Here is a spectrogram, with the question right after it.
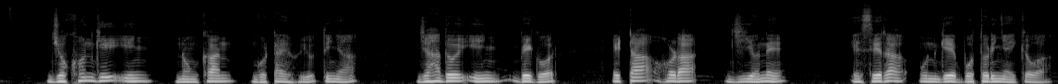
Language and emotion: Santali, fearful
